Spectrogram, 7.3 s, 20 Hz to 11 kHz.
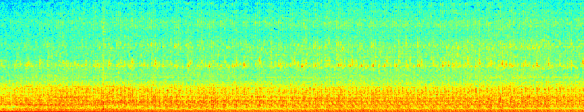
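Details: Second-gen 24-valve Cummins diesel after a brief throttle blip; steady, even idle clatter with a regular beat, no misses or stumbles: normal idle.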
